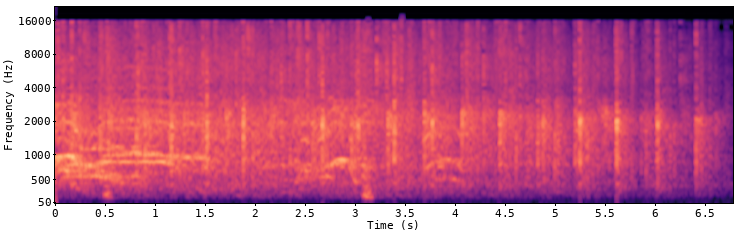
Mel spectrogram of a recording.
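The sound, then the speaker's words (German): Audience applause for a man who built a door, dense and loud at first, then slowly thinning into looser, separate claps toward the end, with faint voices early on. “Benedikt, für dich der Applaus. Super gemacht. Applaus für ihn!”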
